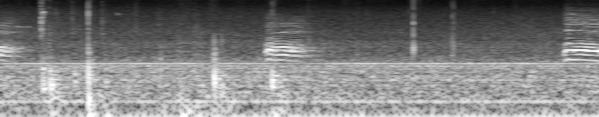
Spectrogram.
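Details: A young American crow loads food into the pouch under her tongue to carry to her sibling, who gives harsh, nasal begging cries in the background: two short bursts about two seconds apart, over a steady low hum and sharp clicks.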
